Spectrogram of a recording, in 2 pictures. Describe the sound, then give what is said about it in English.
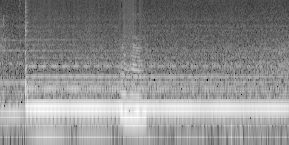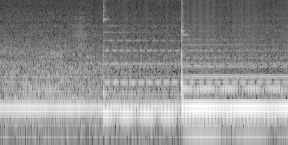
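A small singing bowl, placed on a person's sternum, is struck three times, once at the start and twice near the end. Each strike leaves a steady, shimmering low hum with bright overtones that rings on between strikes. “And then it's kind of that like church bell sound.”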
